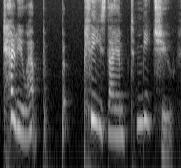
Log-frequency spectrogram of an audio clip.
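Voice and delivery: high, nervous stutter on first sounds; Professor Quirrell stammering. A narrator's reading. Pale young teacher meets Harry, stammering nervously. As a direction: trip over the consonants in a high jittery voice. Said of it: "stammered Professor Quirrell".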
